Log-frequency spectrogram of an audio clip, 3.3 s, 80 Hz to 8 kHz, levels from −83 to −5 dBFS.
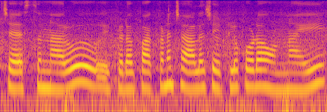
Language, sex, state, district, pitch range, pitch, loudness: Telugu, male, Andhra Pradesh, Manyam, 210-230 Hz, 220 Hz, -16 LUFS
